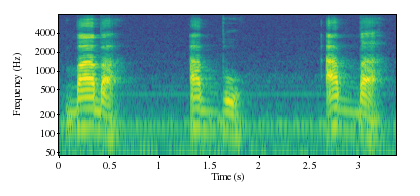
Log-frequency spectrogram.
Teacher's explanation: বা এর সময় কোন দাঁত টাত লাগবে না ঠিক আছে শুধু এই দুই ঠোঁটের এই যে ভিজা জায়গাটা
